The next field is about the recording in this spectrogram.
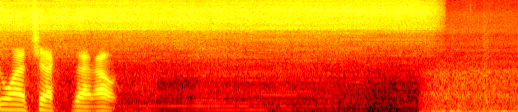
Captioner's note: saw whizzing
